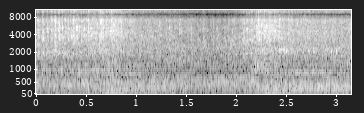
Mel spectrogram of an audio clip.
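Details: Dragline diesel just started with ether and a jump start after a new starter solenoid was fitted: steady, even diesel drone under loud spray hiss, no knocking or hunting; normal running.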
